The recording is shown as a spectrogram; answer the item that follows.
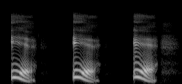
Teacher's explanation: The sound I is a short sharp sound. It sounds a bit like a tiny squeak.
